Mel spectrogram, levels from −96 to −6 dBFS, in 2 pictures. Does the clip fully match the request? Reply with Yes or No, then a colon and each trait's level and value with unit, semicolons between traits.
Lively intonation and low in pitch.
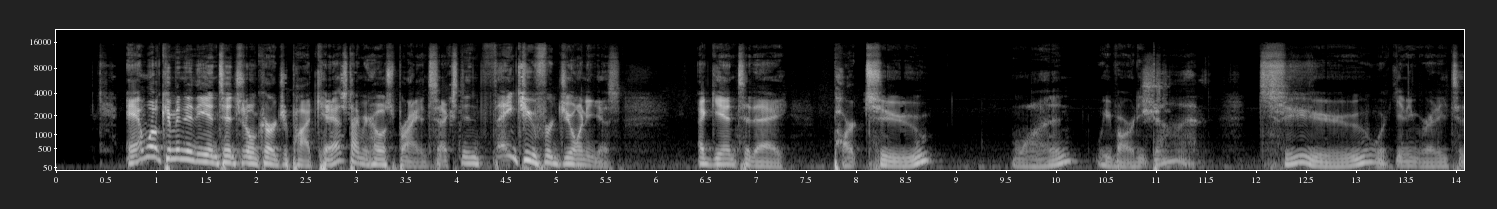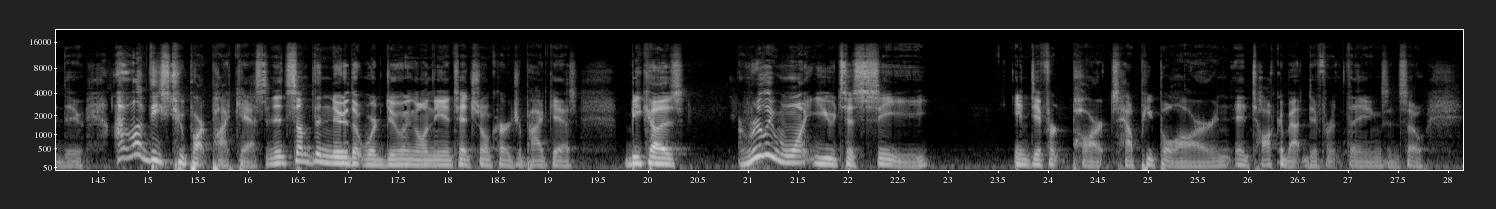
Yes: wide, 7.5 semitones; low, 100 Hz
